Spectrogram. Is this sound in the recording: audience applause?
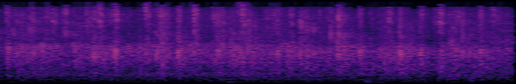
yes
